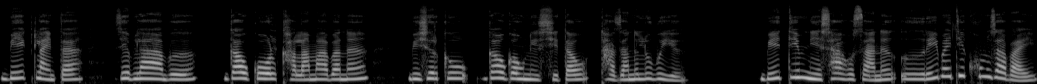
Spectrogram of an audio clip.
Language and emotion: Bodo, sad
